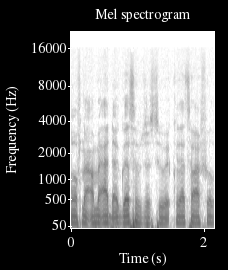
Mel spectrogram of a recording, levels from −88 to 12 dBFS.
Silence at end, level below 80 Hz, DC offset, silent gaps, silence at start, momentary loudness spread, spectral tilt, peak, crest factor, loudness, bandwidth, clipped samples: 0 s; -44 dBFS; under 0.1%; none; 0 s; 5 LU; -6.5 dB/octave; -18 dBFS; 16 dB; -36 LUFS; 17 kHz; under 0.1%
